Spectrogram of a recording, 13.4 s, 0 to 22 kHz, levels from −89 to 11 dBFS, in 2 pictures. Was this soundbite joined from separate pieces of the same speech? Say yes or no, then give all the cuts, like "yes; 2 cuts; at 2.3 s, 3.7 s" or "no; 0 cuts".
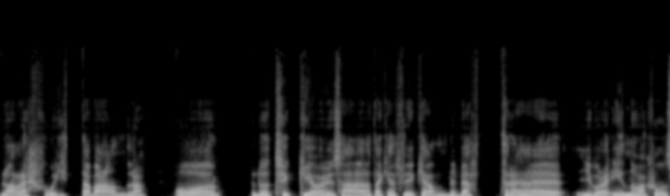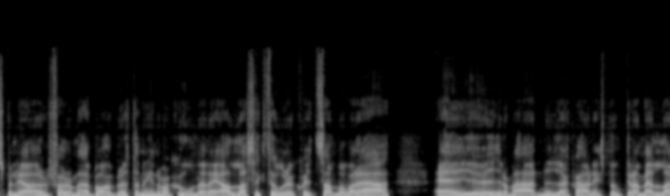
no; 0 cuts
